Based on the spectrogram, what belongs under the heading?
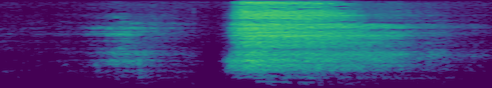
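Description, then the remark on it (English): A soft, short inhale followed by a brief pause, then a longer, louder breathy exhale that gradually fades out. Clear, with no talking. “Today, I want to talk to you about deep breathing.”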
